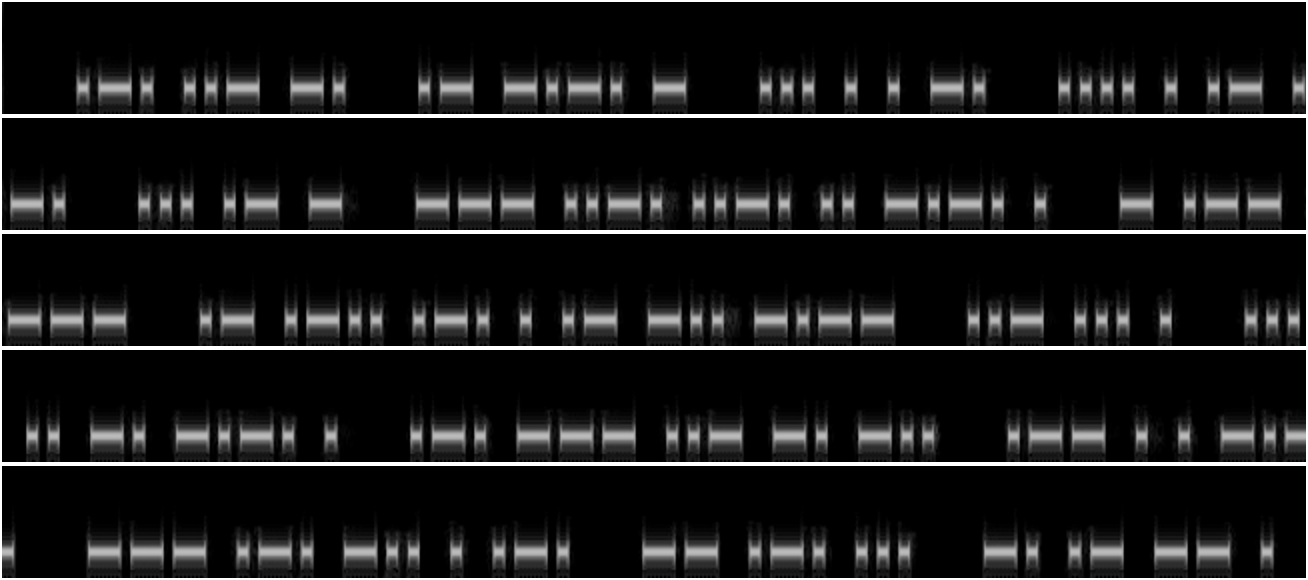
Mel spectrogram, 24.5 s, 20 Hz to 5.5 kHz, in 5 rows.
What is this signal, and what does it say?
Morse code, heard as a keyed tone, about 30 wpm, 500 Hz. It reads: RUN ACT SEEN HEAR SAT OFFICE TWO ALREADY USE SINCE ROUND WEEK ORDER MRS NAME
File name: 632 Words 30WPM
